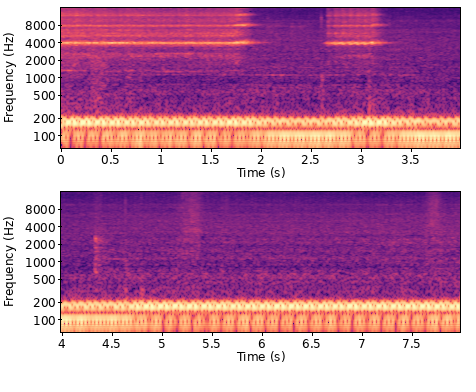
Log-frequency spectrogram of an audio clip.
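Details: Scion FR-S manual, cold start idle: high thin squeal cutting in and out, gone when clutch pedal pushed in; confirmed bad throwout bearing, fixed with clutch replacement.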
